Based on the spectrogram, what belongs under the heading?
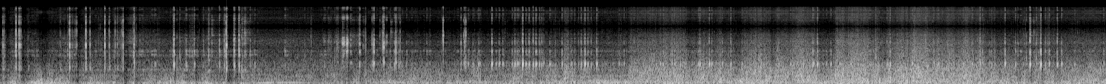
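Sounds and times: small clicks from bike: 0.0 - 7.4, 8.0 - 10.8
bicycle rattle and road rumble: 0.0 - 11.0.

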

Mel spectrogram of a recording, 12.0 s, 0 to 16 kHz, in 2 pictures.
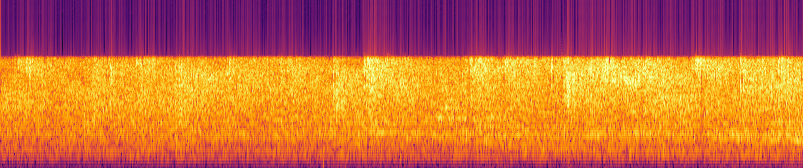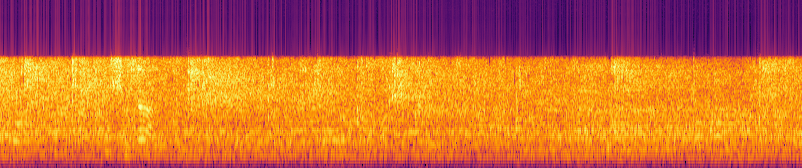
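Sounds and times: scattered clapping: 0.0 - 12.0
din of many voices: 2.1 - 12.0.

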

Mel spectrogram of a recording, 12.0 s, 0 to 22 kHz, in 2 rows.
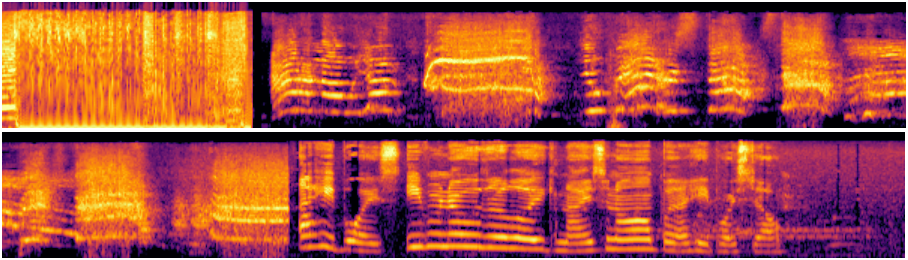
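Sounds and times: distorted buzzing blast: 0.0 - 1.7
person yelling and screaming: 1.8 - 8.0.

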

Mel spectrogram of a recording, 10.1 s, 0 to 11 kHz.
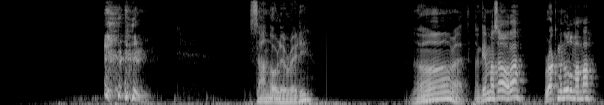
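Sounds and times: low steady hum: 0.4 - 10.0.

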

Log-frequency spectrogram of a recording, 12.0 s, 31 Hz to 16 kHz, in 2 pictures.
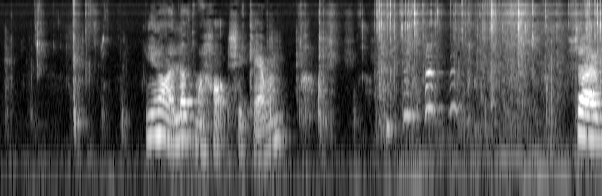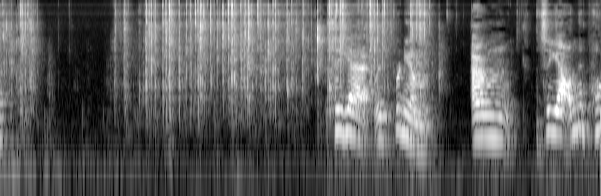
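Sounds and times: plastic snack packet crinkling: 3.6 - 10.6.

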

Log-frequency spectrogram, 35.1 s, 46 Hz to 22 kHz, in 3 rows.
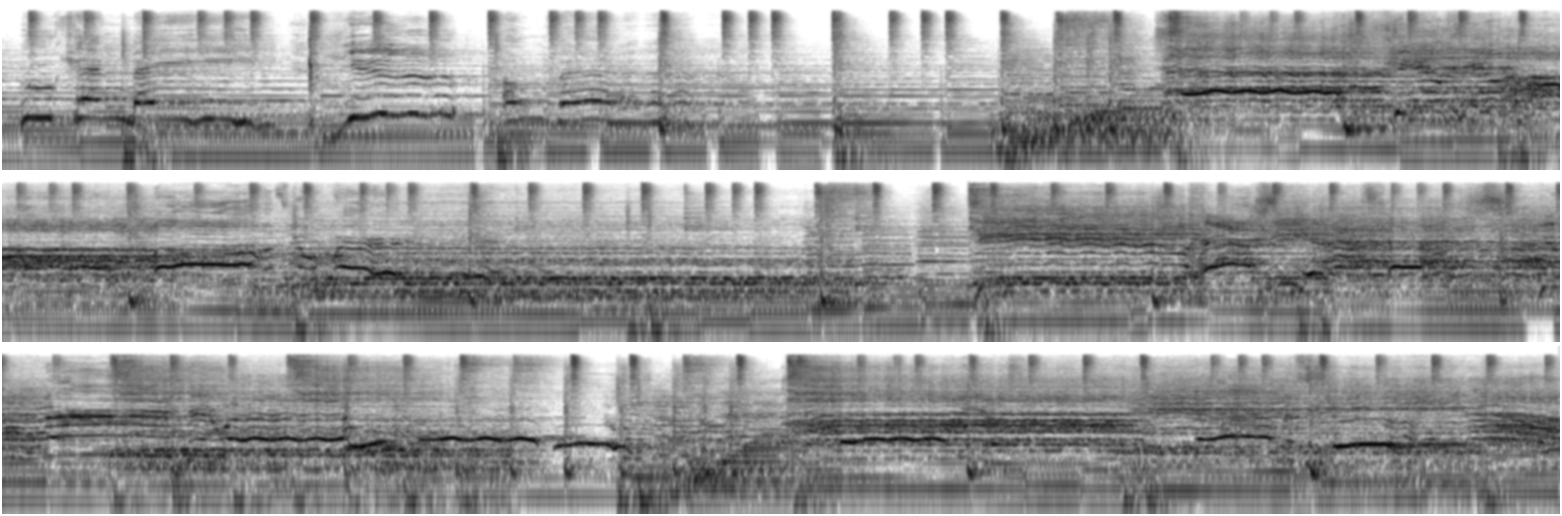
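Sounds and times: soul gospel song: 0.0 - 35.0.

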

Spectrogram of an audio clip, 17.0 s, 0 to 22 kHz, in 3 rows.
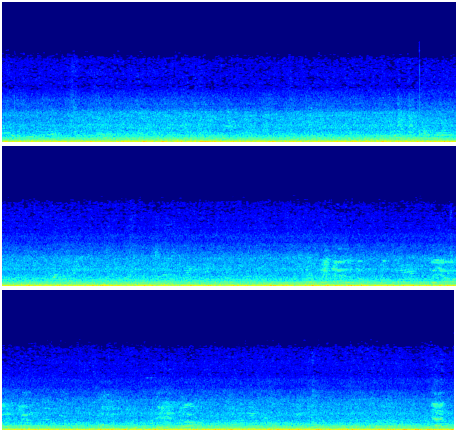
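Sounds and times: ferry engine droning: 0.0 - 17.0
passengers talking faintly: 0.0 - 17.0.

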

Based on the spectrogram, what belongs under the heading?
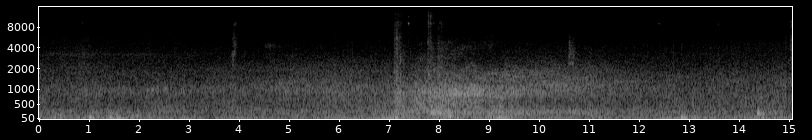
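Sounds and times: steady low traffic rumble: 0.0 - 15.0.

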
